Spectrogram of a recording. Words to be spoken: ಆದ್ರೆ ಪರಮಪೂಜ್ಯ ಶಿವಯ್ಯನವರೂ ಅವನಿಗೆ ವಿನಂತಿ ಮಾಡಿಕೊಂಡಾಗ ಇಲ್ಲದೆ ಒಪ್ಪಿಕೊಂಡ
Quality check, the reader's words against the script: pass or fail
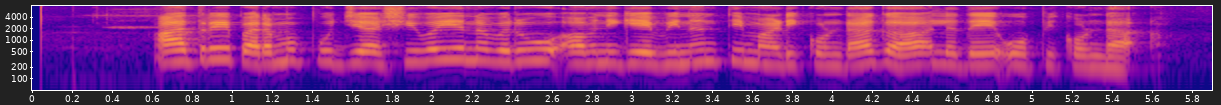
pass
